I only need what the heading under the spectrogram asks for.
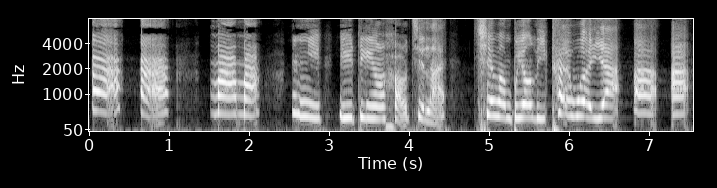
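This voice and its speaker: A woman's voice: very high voice, slow pace, bright, forceful tone, no echo, clean studio sound, voice pushed up, full character voice. Woman doing a wailing baby crow. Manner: wailing, sobbing.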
